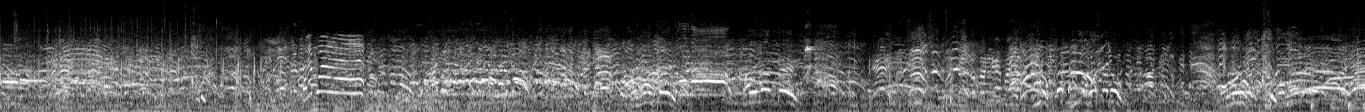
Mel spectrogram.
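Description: Children shout to each other while playing football.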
